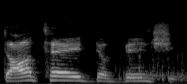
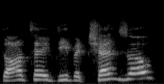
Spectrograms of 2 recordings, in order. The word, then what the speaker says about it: DiVincenzo: You did not just say Dante DaVinci. – I call him Dante DaVinci, bro. I call him Dante DaVinci. – I love it. And for the viewers out there, it is pronounced Dante DiVincenzo.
